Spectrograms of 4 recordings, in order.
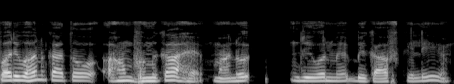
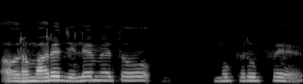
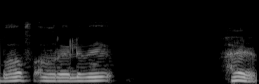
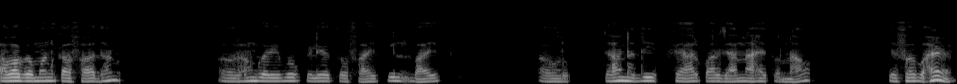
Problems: none marked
